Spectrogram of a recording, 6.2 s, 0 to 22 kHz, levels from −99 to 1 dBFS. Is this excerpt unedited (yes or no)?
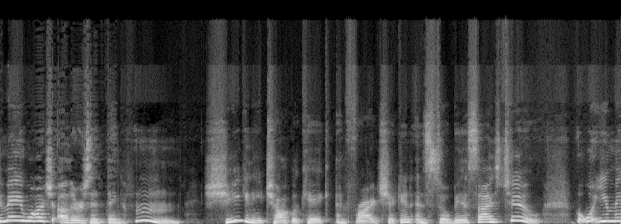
yes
